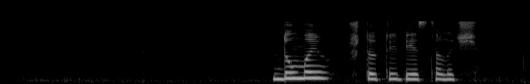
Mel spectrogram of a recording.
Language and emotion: Russian, neutral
